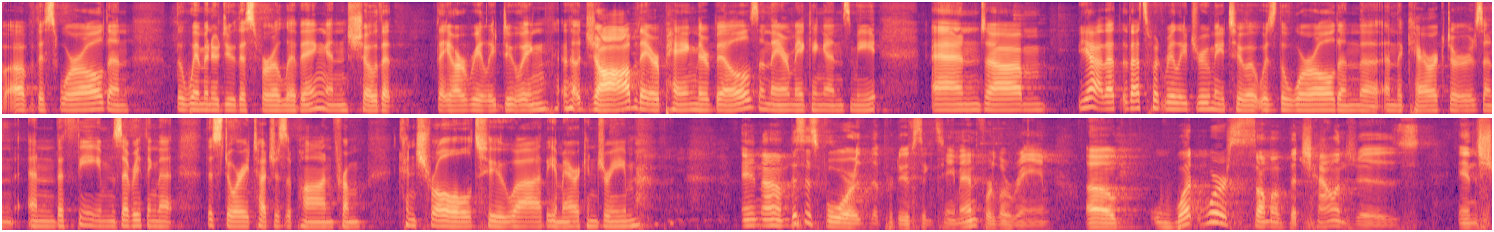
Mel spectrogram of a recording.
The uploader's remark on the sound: Live from TIFF! Live from the Toronto International Film Festival.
